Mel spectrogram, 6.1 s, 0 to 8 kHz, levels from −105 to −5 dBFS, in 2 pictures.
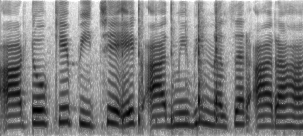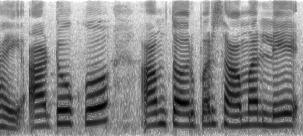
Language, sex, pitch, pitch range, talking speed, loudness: Urdu, female, 255 Hz, 235-285 Hz, 150 wpm, -15 LUFS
